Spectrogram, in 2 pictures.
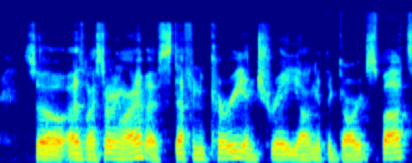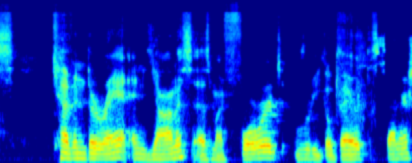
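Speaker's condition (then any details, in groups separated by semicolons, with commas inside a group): No condition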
